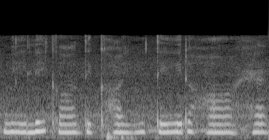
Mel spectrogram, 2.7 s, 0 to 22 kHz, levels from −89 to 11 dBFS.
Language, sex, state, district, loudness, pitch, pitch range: Hindi, female, Punjab, Fazilka, -16 LUFS, 235 Hz, 230-240 Hz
